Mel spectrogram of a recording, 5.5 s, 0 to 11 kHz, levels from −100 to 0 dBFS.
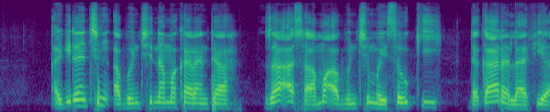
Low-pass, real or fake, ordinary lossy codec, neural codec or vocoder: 9.9 kHz; real; none; none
